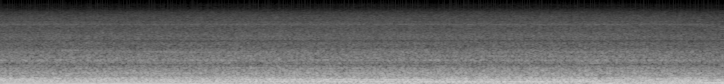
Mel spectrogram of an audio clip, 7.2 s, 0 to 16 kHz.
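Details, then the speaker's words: Dino with newly installed A/C, engine a little cold on an 80-degree day. The idle dipped as the A/C came on full blast, then the engine is revved slightly to engage the compressor. Deep, even note at a steady raised speed; normal running. "The engine's a little cold, so you can heard the idle drop just a little bit. But what I'm going to do is I'm going to rev it up a little bit just to get the compressor kicked over, and we should start seeing the temperature drop a little bit."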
